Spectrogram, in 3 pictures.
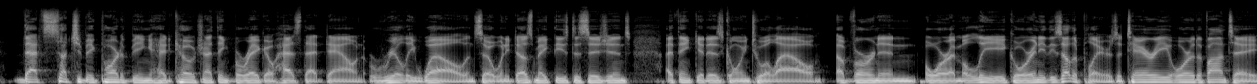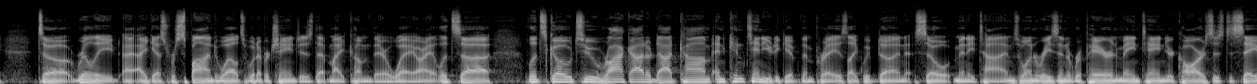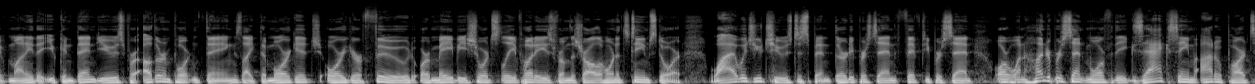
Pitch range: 85-110 Hz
